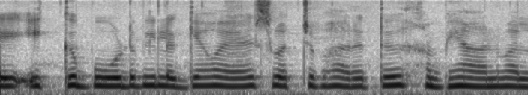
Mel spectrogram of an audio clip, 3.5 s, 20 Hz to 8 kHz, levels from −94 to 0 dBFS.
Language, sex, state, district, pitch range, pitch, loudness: Punjabi, female, Chandigarh, Chandigarh, 215-230 Hz, 225 Hz, -14 LUFS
